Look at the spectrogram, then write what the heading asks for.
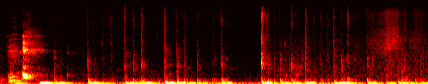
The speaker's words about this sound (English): The most entertaining part of the podcast is me typing on the computer, I hope.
